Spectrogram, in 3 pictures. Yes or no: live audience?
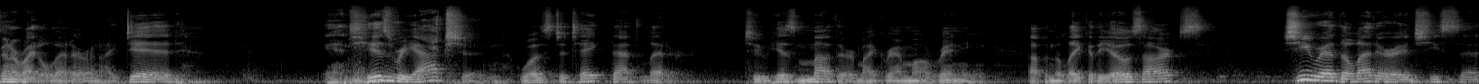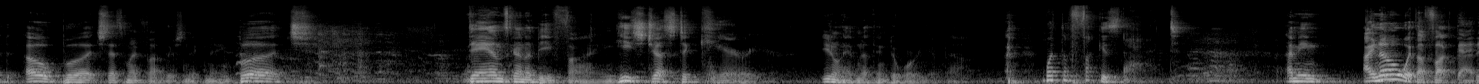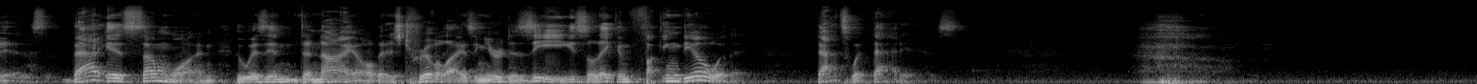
yes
